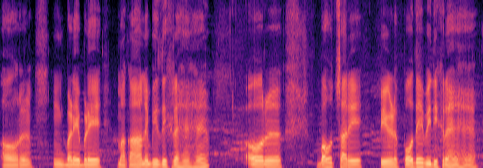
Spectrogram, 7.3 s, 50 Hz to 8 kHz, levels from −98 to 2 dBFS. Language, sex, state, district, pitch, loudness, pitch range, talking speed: Hindi, male, Jharkhand, Palamu, 140 Hz, -16 LUFS, 120-150 Hz, 140 wpm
